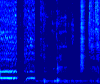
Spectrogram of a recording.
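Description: Small cordless rotary tool with a sanding pad, briefly spun up with a whine against a metal bag-frame strip, followed by a few fainter scuffing sounds.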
